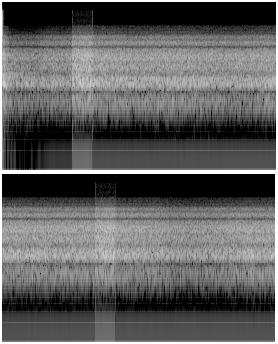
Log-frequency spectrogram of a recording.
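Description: Television static: a steady, even hiss of white noise, swelling briefly twice.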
